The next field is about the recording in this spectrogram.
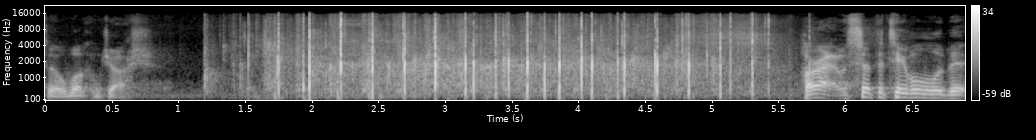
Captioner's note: applause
